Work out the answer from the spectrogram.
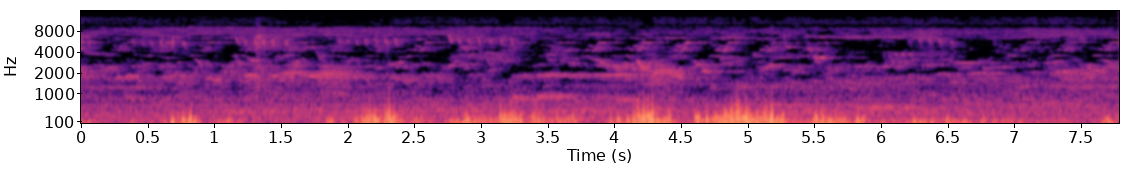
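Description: Birds calling in the open, over a series of irregular low thumps that are the loudest sounds.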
